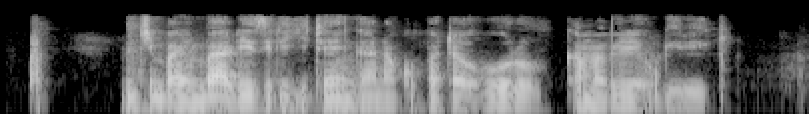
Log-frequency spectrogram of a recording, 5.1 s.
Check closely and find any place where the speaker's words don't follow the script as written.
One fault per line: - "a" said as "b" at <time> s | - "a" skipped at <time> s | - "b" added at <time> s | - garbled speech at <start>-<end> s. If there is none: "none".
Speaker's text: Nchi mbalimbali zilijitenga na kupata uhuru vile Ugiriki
- "kama" added at 3.5 s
